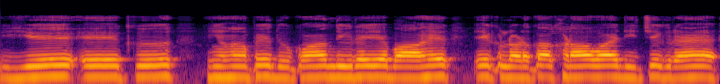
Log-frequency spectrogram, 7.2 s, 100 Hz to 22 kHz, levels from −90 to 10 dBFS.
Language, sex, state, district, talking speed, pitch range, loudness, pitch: Hindi, male, Maharashtra, Mumbai Suburban, 140 wpm, 155-165 Hz, -13 LUFS, 160 Hz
